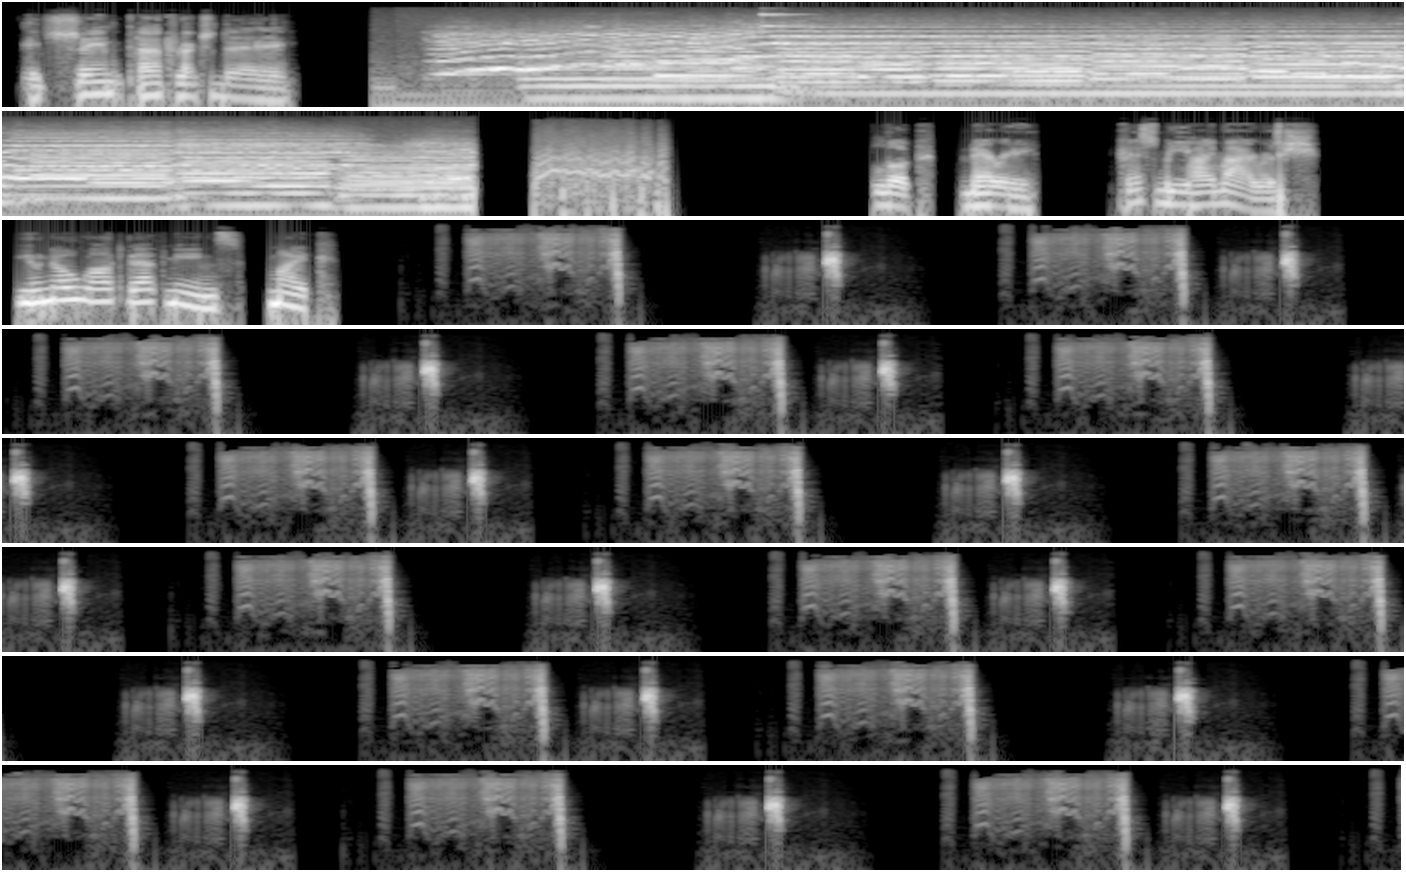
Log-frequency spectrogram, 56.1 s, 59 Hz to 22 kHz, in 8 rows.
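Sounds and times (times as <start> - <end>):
cartoon kissing smooch and pop: 19.4 - 20.6, 22.9 - 23.4, 24.6 - 25.6, 34.4 - 35.5, 37.8 - 38.2, 42.7 - 43.2, 52.6 - 53.1.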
